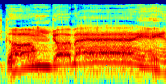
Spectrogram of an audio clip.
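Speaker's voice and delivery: very slow, shouted booming call; echoing giant call. Acted. Goliath bellows to David across the valley, very slow. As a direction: let it echo across the valley. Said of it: "the mutants doing this".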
